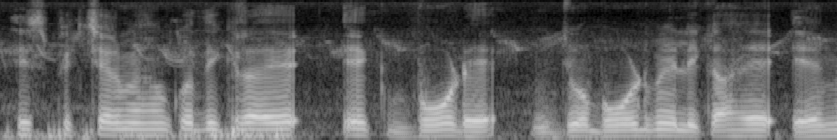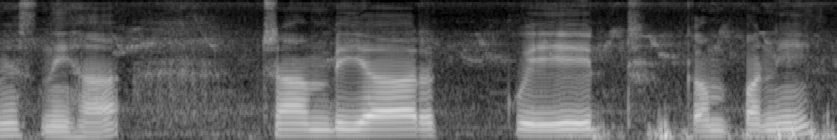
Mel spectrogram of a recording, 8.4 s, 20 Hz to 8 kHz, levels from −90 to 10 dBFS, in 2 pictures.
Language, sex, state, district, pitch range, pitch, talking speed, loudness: Hindi, male, Bihar, Kishanganj, 115-135 Hz, 130 Hz, 150 wpm, -16 LUFS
